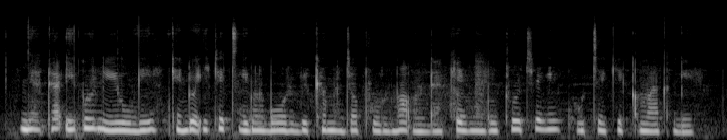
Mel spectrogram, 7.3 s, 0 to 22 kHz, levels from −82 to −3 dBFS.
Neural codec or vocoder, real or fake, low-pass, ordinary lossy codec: codec, 32 kHz, 1.9 kbps, SNAC; fake; 14.4 kHz; MP3, 96 kbps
